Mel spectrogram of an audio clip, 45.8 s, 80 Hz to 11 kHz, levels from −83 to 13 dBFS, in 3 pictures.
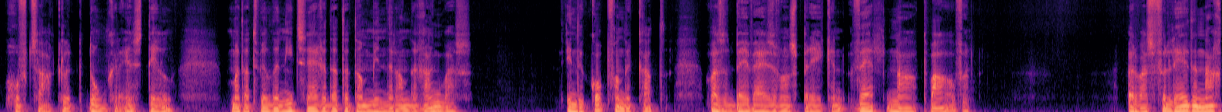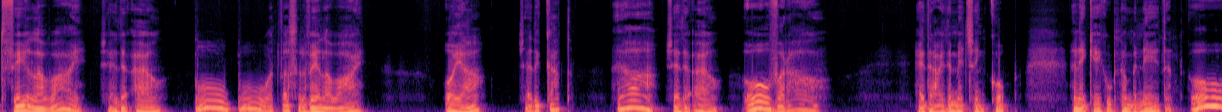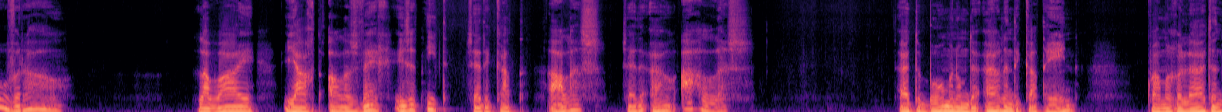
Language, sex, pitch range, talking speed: Dutch, male, 80-100 Hz, 130 wpm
